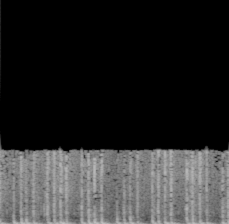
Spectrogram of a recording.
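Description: Horse hooves clip-clop steadily as a saddled horse is ridden, with two riders aboard. The beats come in quick, even clusters that repeat many times, loud and with no talk over them.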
